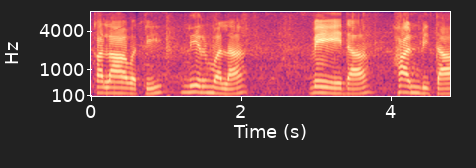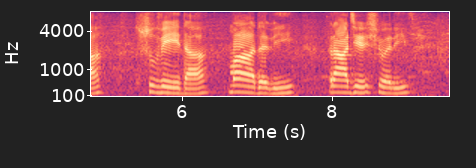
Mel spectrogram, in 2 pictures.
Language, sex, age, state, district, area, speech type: Telugu, female, 30-45, Andhra Pradesh, Kurnool, rural, spontaneous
